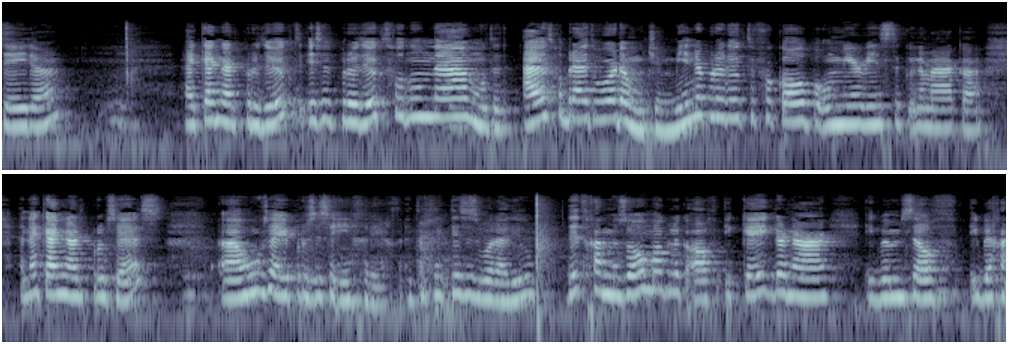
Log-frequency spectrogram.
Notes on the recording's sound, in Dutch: Hierbij de opname van mijn Instagram live.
